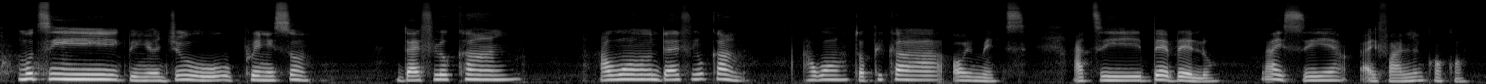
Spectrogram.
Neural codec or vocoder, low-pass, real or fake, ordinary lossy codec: autoencoder, 48 kHz, 32 numbers a frame, DAC-VAE, trained on Japanese speech; 19.8 kHz; fake; none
